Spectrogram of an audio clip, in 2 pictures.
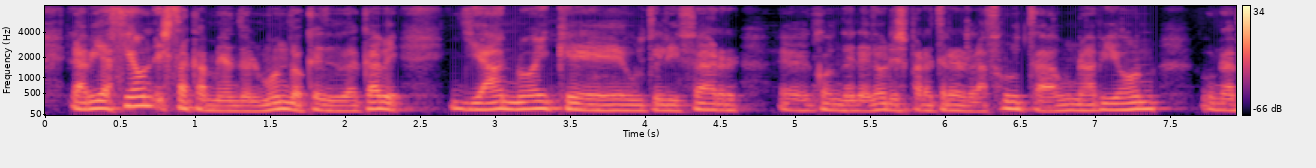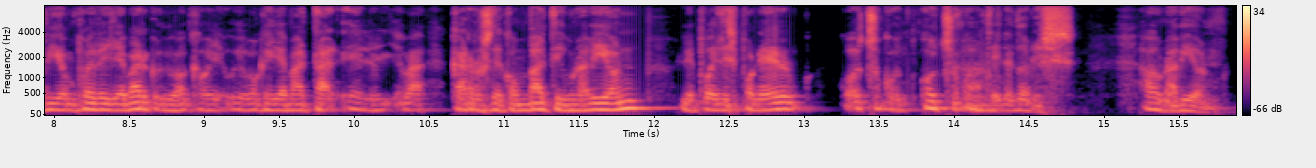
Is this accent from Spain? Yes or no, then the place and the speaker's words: yes; Bilbao, Basque Country, Spain; now in Motril, Spain; Yo me considero muy bilbaino Los bilbainos los bilbaínos somos primero bilbainos y luego somos euskaldunes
